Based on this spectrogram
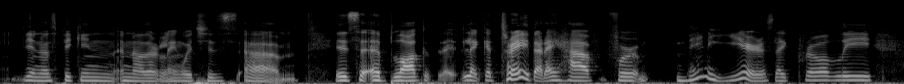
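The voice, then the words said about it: Speaks English with an accent. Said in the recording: “With my awesome accent... It's a great accent. It's a great accent. I cannot emulate your accent.”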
